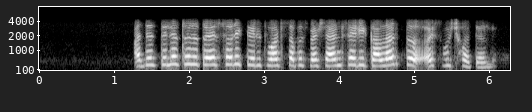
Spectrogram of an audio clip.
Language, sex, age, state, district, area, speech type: Kashmiri, female, 18-30, Jammu and Kashmir, Bandipora, rural, conversation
